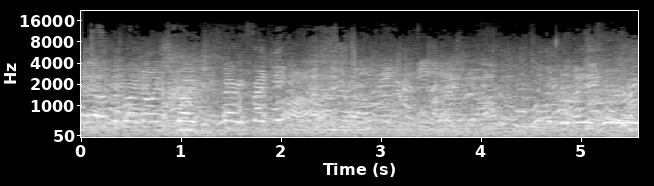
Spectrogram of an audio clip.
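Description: Adults chatter and laugh outdoors nearby.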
